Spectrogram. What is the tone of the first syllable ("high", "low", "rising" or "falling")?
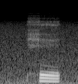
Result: low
